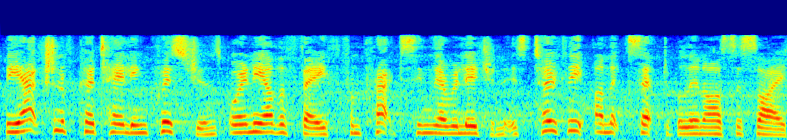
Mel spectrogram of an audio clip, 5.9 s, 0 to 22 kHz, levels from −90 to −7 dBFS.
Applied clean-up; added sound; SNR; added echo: none; Tools; 20 dB; none.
